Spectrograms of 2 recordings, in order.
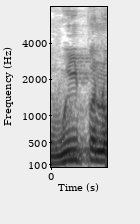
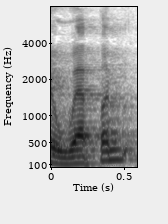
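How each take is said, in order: First: The first vowel is a long 'ee' sound. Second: The first vowel is a short 'e' sound. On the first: The speaker calls it wrong. "इसको भी कई बार लोग वीपन वगैरह पढ़ लेते हैं, वो ठीक नहीं है" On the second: The speaker calls it right. "इसको हम पढ़ेंगे वेपन"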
